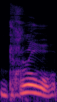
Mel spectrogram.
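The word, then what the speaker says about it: Breault: a poem by Robert it's bra but it's spelt BR eak ult and he's often confused with a chat Robert - bro another bro but beyond e a ult and he's a United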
